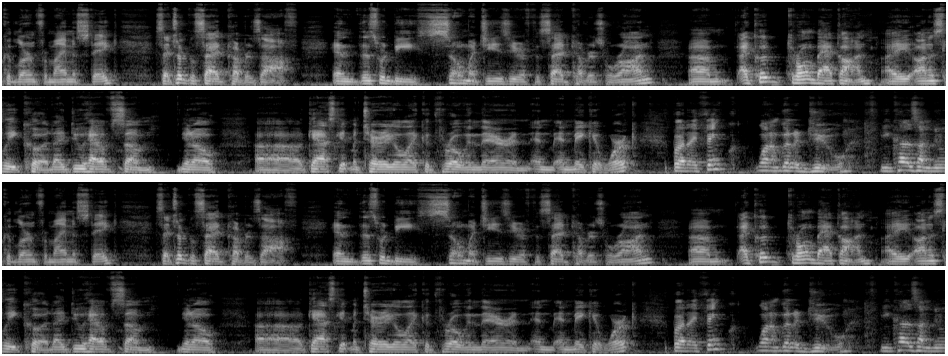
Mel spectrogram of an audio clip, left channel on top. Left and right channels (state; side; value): quieter; right; 4.5 dB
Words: learn from my mistake, is I took the side covers off. And this would be so much easier if the side covers were on. I could throw them back on. I honestly could. I do have some, gasket material I could throw in there and make it work. But I think what I'm going to do, because I'm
